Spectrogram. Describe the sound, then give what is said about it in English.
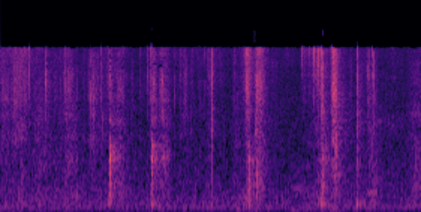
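A knife chops a small handful of fresh spinach, giving many soft, quick, irregular taps that stay faint throughout, with no talk. “So we're gonna chop a little bit of, just a little handful of spinach.”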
